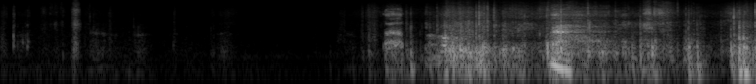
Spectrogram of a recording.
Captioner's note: grunting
